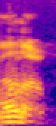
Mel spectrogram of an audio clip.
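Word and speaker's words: Meruelo: Maruello? Marullo.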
